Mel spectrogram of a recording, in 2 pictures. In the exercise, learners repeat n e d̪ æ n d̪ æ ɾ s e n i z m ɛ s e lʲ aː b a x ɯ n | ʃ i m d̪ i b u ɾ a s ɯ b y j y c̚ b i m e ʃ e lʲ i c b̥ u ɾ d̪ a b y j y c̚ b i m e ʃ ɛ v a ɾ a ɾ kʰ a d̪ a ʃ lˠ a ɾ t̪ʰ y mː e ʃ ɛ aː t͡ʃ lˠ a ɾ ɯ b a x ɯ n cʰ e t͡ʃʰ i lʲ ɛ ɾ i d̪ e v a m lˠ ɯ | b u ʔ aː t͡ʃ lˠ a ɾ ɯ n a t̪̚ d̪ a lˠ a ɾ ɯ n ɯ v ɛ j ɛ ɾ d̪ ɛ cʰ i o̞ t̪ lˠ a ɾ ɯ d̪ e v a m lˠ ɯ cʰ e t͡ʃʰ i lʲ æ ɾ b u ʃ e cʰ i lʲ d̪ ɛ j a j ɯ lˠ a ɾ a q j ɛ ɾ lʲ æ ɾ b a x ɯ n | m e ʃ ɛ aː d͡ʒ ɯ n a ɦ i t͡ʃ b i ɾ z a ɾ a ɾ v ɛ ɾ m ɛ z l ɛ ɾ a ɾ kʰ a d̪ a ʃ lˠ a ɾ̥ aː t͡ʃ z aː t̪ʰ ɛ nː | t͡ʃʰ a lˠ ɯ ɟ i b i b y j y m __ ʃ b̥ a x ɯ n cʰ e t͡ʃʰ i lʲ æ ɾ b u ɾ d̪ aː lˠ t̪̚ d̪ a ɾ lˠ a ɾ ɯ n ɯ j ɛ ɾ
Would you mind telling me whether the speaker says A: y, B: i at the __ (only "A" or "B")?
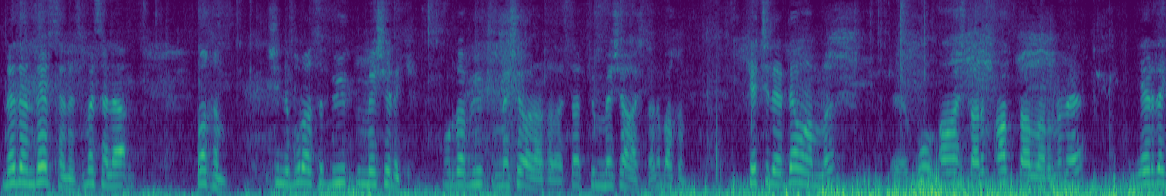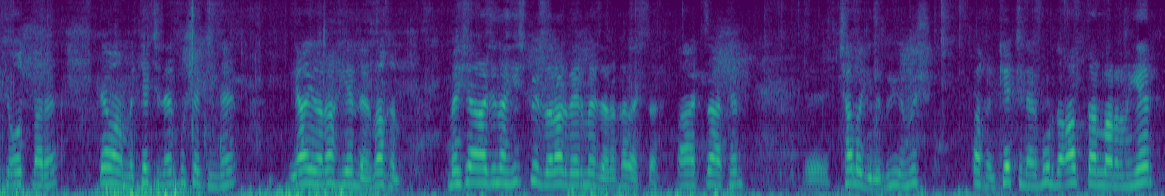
A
